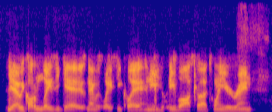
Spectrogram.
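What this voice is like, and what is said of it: Missouri accent. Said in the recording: “you got that Missouri accent.”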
